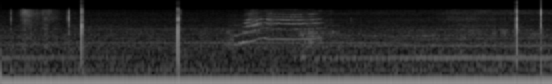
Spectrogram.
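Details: House cat indoors watching an animal program on TV and attacking the screen; one drawn-out, slightly rising then falling meow-like cry in mid-clip, with several sharp taps or knocks and a steady low hum in the room.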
